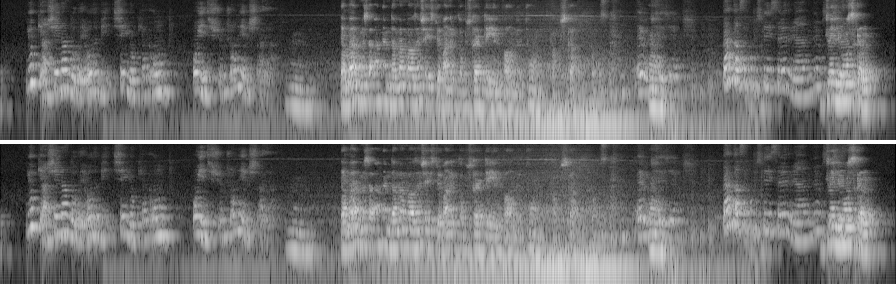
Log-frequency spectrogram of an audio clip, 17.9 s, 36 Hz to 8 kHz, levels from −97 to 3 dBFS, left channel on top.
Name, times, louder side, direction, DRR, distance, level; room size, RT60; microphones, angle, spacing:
voice 1, 0.5-3.4 3.9-5.4 6.9-7.3 11.8-13.8 14.5-17.1, left 1 dB, ahead, -4 dB, 0.6 m, -27 dB
sound 1, 3.9-15.3, right 2 dB, 70° right, 0.9 m, -29 dB
voice 2, 5.7-6.2 6.8-11.6 13.0-13.3 16.4-17.4, left 1 dB, 55° left, 0 dB, 0.4 m, -22 dB
2.5 x 2.1 x 2.7 m, 0.78 s
head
